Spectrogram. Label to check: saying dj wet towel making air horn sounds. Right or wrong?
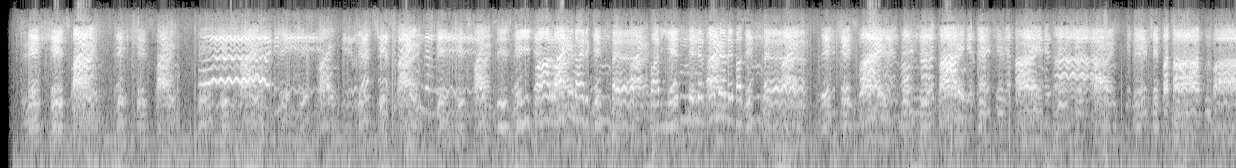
Wrong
